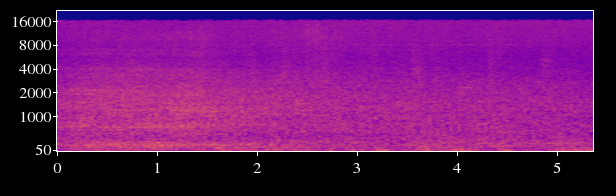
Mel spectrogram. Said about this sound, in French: J'entends un bus.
